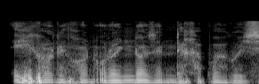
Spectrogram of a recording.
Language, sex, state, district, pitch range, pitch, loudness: Assamese, male, Assam, Kamrup Metropolitan, 85-95 Hz, 95 Hz, -20 LUFS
